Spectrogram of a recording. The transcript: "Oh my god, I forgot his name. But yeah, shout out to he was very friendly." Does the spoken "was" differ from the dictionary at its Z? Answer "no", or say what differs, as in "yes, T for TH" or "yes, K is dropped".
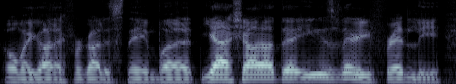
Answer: no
